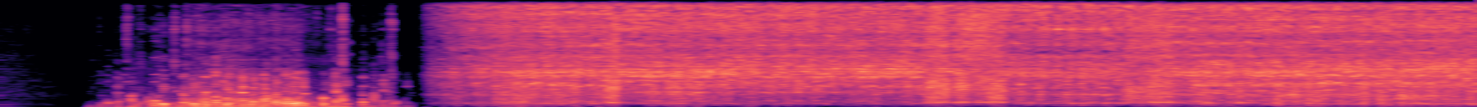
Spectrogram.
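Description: Tabs being cut from steel flat strap with a power tool, a short rough burst of grinding followed by a loud, steady high-pitched cutting whine that runs to the end.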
